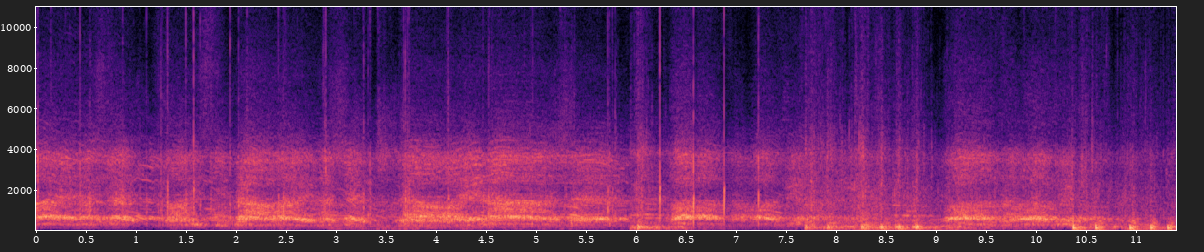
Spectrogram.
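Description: Men clap their hands in rhythm.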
